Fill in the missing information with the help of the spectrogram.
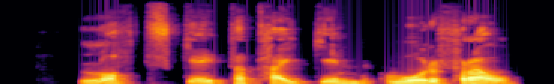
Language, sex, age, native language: Icelandic, male, 40-49, Icelandic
